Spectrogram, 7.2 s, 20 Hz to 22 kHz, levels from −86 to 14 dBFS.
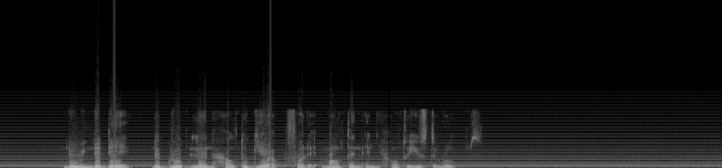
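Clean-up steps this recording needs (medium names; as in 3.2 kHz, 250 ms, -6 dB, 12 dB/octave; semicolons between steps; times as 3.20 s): clip repair -17 dBFS; de-click; de-hum 416.1 Hz, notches 24; interpolate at 1.14/2.71/3.89 s, 14 ms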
